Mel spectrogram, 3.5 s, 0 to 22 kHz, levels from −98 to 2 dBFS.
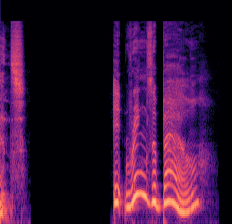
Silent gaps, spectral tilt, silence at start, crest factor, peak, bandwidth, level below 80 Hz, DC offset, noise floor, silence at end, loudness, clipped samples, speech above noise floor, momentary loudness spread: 0.45-1.64 s; -5 dB/octave; 0 s; 16 dB; -6 dBFS; 15.5 kHz; -56 dBFS; under 0.1%; under -90 dBFS; 0.45 s; -20 LUFS; under 0.1%; over 70 dB; 9 LU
